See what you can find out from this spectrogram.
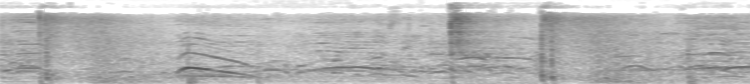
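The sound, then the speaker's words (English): Flashbang grenades going off as police clear a pro-Palestinian protest camp: several sharp, loud bangs break through a backdrop of shouting and crowd voices. “they were shocked when all of a sudden the flashbang grenades went off”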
